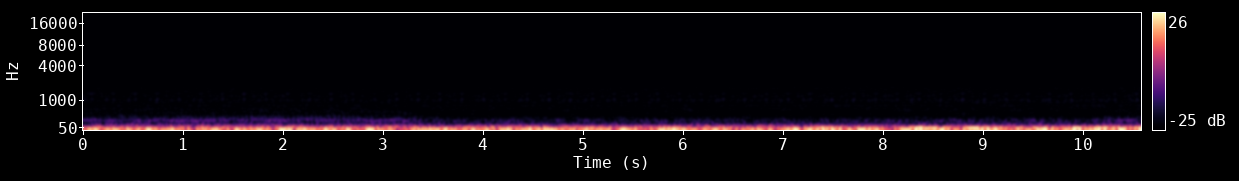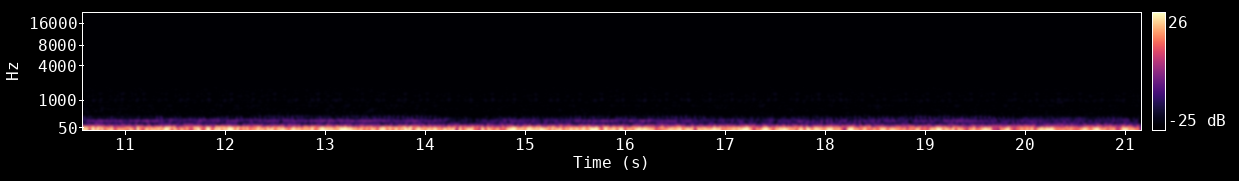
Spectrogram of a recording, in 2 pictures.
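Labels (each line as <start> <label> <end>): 0.0 The steady growl of a distant motor. 21.1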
